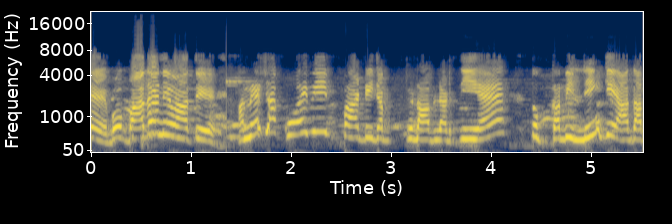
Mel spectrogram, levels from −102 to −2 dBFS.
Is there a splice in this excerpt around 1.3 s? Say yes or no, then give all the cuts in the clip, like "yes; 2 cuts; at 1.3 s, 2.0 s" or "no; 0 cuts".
yes; 1 cut; at 1.3 s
